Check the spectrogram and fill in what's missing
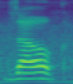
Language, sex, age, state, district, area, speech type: Assamese, female, 18-30, Assam, Kamrup Metropolitan, urban, read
